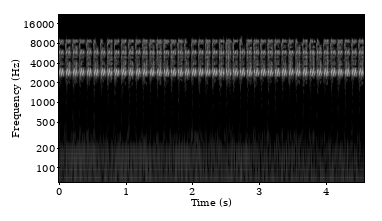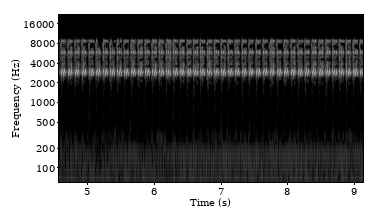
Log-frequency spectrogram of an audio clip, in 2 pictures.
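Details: From Korea's National Institute of Biological Resources, 2020: a long-tailed tree cricket delivering an unbroken, shrill, evenly throbbing trill, steady in pitch throughout, with a quiet low-frequency drone beneath.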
